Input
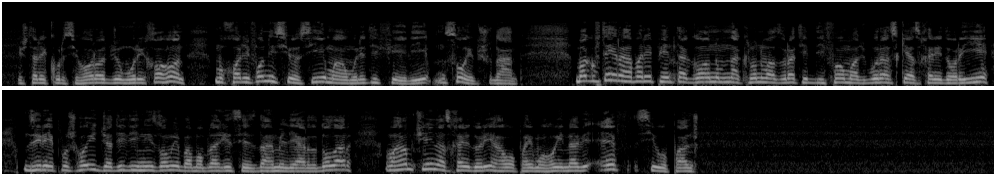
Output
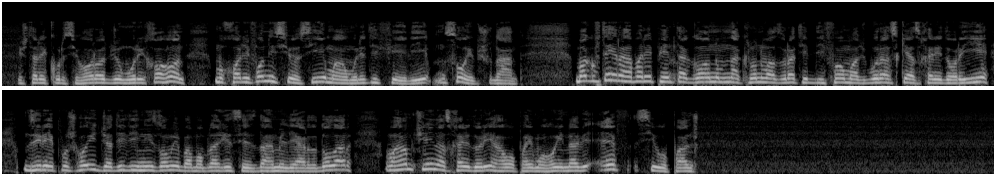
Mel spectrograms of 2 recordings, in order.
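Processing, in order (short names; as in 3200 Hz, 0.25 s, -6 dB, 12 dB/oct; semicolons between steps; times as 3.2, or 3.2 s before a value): bell 3400 Hz -5.5 dB 2.3 oct; gain +8.5 dB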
